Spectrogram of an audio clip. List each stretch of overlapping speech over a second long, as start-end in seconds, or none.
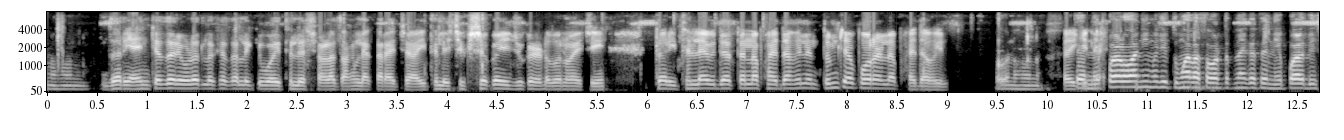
none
